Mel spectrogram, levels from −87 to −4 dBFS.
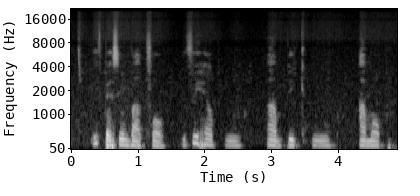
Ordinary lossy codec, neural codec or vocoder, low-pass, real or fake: none; none; none; real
